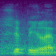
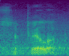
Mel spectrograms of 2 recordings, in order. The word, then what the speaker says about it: Sipila: That's the Finnish name, by the way. How it's pronounced. Sipila, but I use Sipila, but you can't pronounce it the other way.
